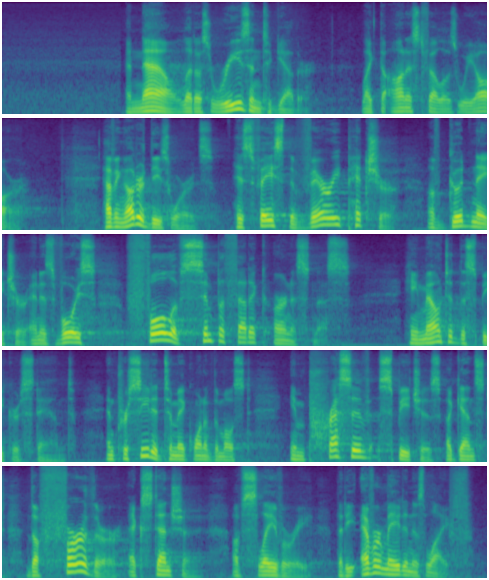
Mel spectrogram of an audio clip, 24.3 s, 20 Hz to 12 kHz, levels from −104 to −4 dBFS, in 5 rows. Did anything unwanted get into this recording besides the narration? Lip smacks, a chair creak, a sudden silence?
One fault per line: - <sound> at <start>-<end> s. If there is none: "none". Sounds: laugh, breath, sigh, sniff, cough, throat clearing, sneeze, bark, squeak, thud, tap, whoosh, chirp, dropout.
none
